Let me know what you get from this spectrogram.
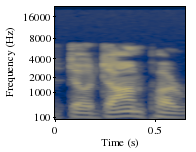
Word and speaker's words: Dodanpa: which is a mix of Doduitsu style with a Dodanpa rhythm, but with the emphasis on the pa, not the don.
